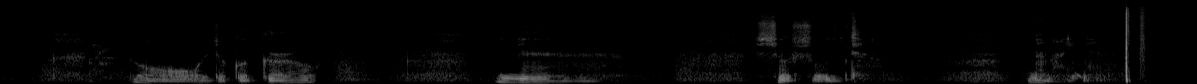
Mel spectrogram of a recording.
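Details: Female dog asleep on her owner's lap: soft rattling, snorting breath noises with quiet room sounds; snoring during sleep.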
